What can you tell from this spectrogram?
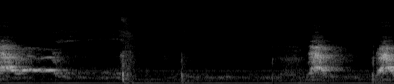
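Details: A dog barks: a drawn-out, slightly howling bark opens, then after a stretch of quiet two short sharp barks close the passage, with a constant low hum behind.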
